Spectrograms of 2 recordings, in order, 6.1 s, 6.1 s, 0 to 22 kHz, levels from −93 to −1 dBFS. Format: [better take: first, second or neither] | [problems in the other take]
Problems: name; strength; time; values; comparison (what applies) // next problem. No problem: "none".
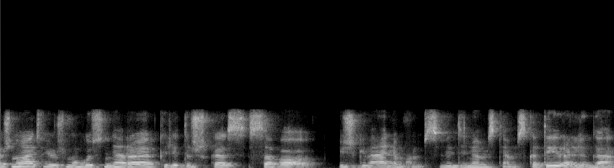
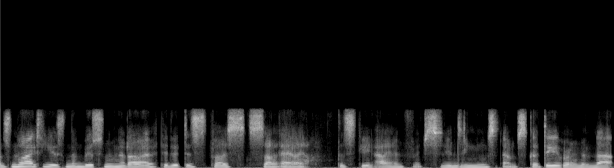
first | noise reduction (neural diffusion model UNIVERSE++)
